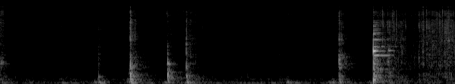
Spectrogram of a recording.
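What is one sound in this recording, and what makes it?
A spoon scrapes and clinks against a metal bowl.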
